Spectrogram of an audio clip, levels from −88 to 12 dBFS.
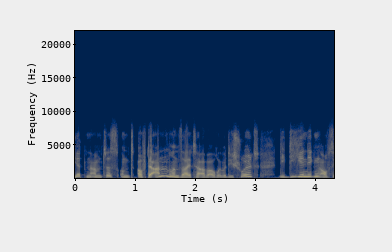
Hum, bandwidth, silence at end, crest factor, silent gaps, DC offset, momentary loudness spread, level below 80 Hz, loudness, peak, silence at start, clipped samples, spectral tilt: none; 8 kHz; 0 s; 16 dB; none; under 0.1%; 12 LU; -70 dBFS; -26 LUFS; -10 dBFS; 0 s; under 0.1%; -5.5 dB/octave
